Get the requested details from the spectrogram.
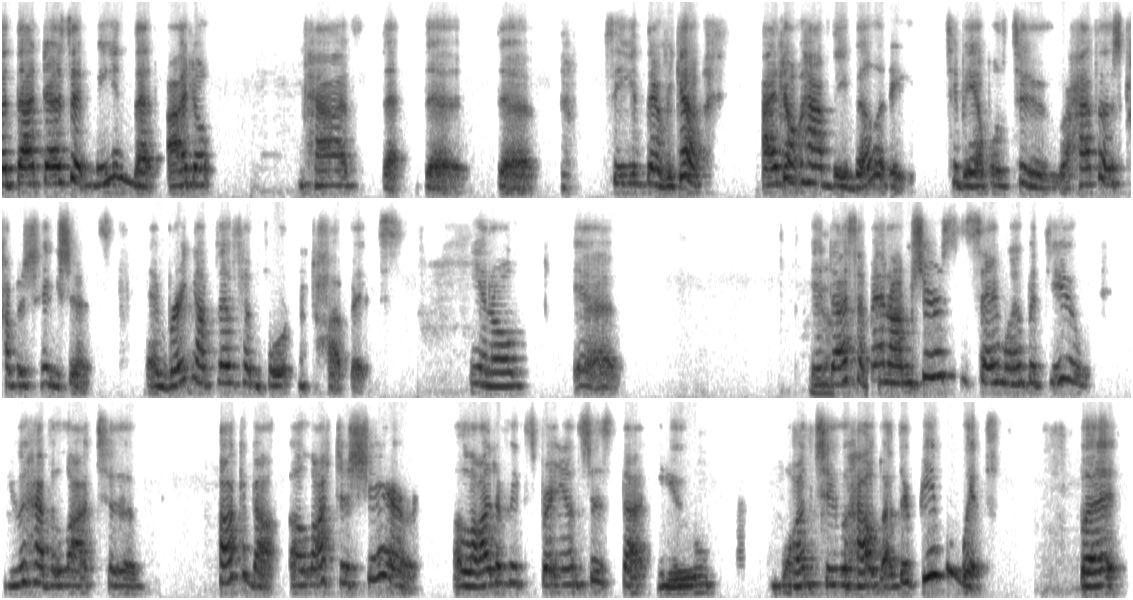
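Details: Adult speaker; no speech disorder.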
